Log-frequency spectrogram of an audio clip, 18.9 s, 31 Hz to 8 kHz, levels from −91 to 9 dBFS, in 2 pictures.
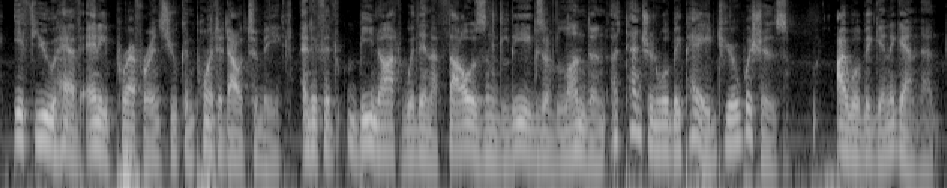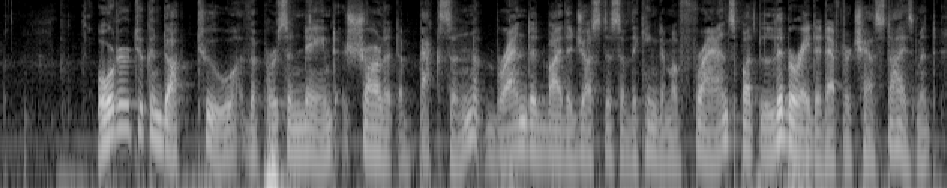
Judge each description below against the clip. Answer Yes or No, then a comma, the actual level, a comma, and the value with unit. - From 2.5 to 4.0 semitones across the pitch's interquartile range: No, average, 4.9 semitones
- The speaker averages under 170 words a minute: No, average, 175 wpm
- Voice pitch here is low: Yes, very low, 90 Hz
